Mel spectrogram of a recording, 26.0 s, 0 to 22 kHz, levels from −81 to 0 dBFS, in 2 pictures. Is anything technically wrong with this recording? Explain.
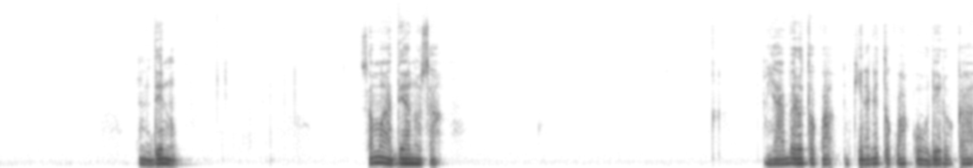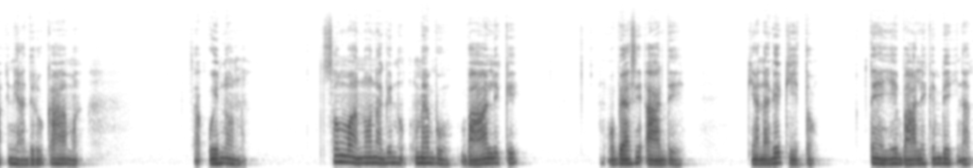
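Yes. From 10.89 to 12.89 s the speech drops to an adaptive stream at a lower bitrate: the player switched down, likely because the connection slowed, to a version that sounds like about 16 kbit/s Opus. Treble vanishes above 12.1 kHz and codec artefacts thicken, changing abruptly without any gap.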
